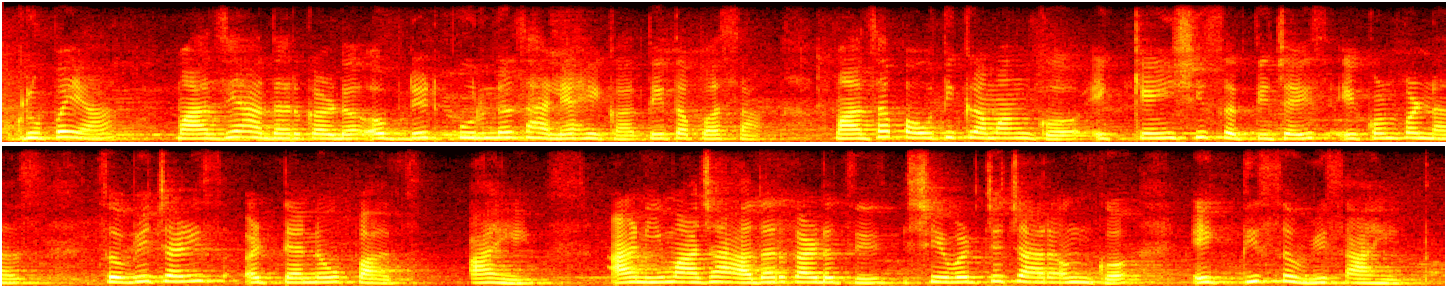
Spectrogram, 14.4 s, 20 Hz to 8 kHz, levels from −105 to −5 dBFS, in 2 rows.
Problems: constant background noise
